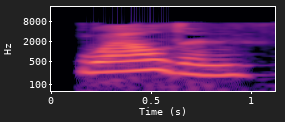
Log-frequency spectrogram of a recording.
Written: weldon

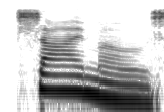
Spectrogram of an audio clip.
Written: cymose

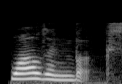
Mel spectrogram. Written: waldenbooks

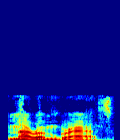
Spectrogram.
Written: marram grass

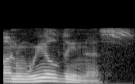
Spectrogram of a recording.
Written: unwieldiness

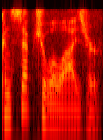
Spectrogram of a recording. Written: conceptualizer

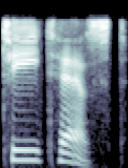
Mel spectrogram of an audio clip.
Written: t-test

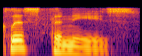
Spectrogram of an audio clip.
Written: Clisthenes

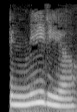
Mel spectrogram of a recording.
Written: in medio

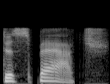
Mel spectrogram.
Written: dispatch

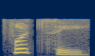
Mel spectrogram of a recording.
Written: footsie

